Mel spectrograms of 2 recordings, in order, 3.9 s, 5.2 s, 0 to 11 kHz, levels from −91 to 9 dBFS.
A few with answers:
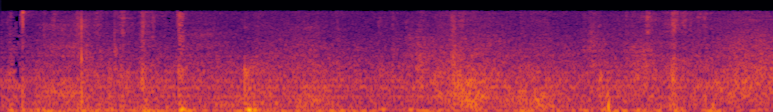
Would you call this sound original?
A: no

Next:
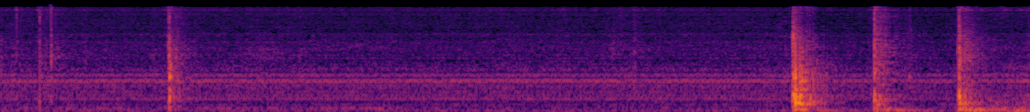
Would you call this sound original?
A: no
